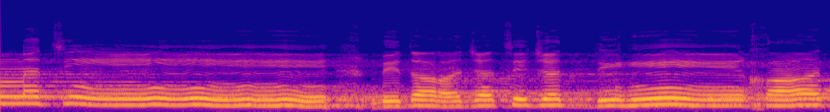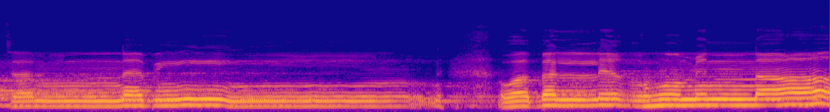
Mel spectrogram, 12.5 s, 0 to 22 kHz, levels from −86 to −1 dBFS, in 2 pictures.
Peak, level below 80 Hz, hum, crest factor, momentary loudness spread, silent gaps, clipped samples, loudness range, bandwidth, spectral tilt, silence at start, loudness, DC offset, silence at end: -6 dBFS; -68 dBFS; none; 14 dB; 7 LU; none; under 0.1%; 3 LU; 4.7 kHz; -10.5 dB/octave; 0 s; -20 LUFS; under 0.1%; 0 s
